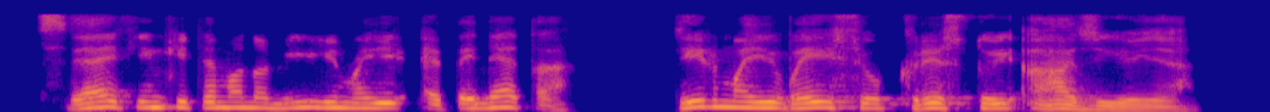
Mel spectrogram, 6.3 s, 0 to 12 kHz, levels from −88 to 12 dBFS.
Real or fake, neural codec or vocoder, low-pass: fake; codec, 16 kHz, 2 kbps, X-Codec, HuBERT features, trained on general audio; 7.2 kHz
